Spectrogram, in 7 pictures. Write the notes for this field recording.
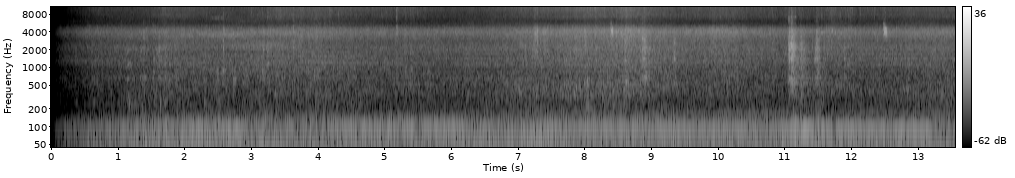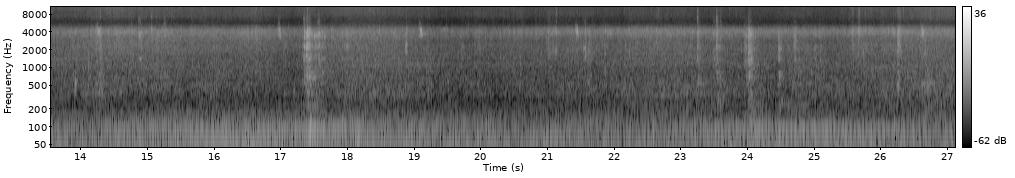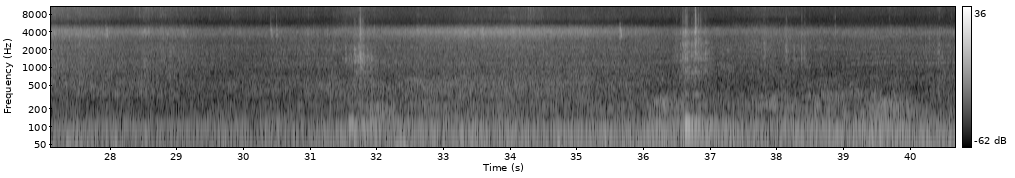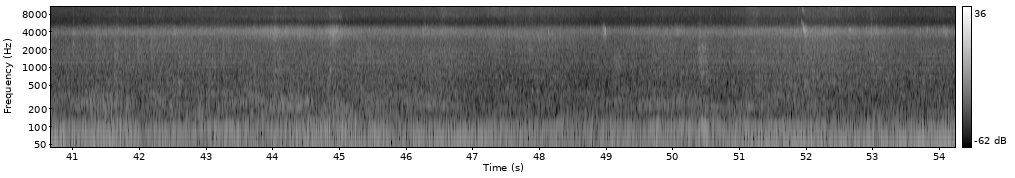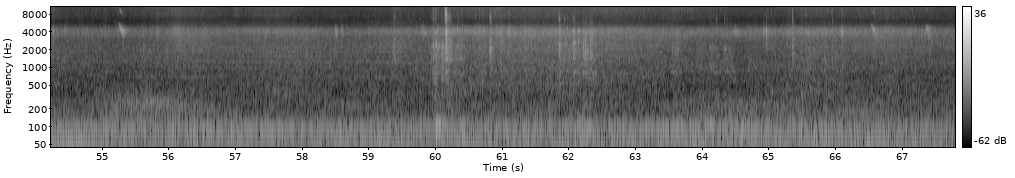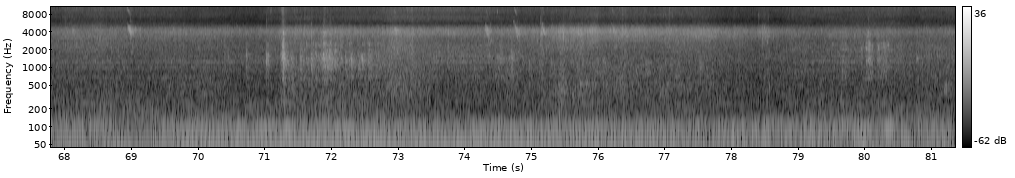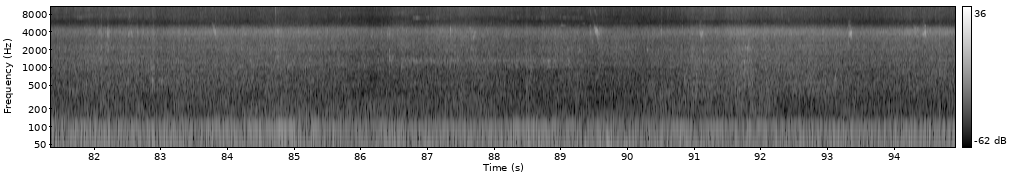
On the coast, Sound of the waves, Traffic Sound, Birds singing, Excavators, Aircraft flying through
